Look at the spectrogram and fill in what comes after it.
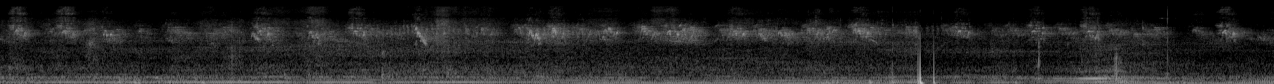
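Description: Many small birds chirping continuously over a steady low hum, with one sharp click about nine seconds in.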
